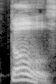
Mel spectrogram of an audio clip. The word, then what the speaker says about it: Dulles: Dulles.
